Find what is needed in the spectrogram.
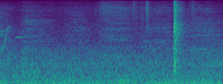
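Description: A single sharp slap about three quarters of the way in: sneakers hitting the concrete as the feet are jumped in during a burpee. A low steady hum runs underneath.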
